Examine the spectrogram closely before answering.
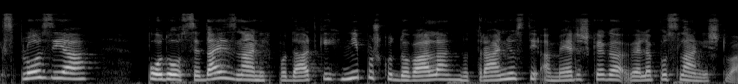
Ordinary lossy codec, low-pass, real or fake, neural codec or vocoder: MP3, 48 kbps; 14.4 kHz; real; none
